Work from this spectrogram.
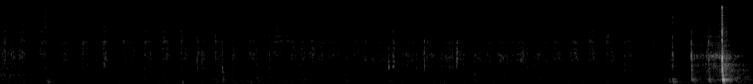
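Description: A fluffy brush rubs gilded leaf over a card coated in sticky embossing powder, producing quiet, rhythmic back-and-forth scratchy strokes in a steady series, with a brief sharper scrape near the end.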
